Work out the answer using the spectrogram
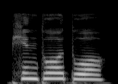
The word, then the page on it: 拼多多: pin duo duo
